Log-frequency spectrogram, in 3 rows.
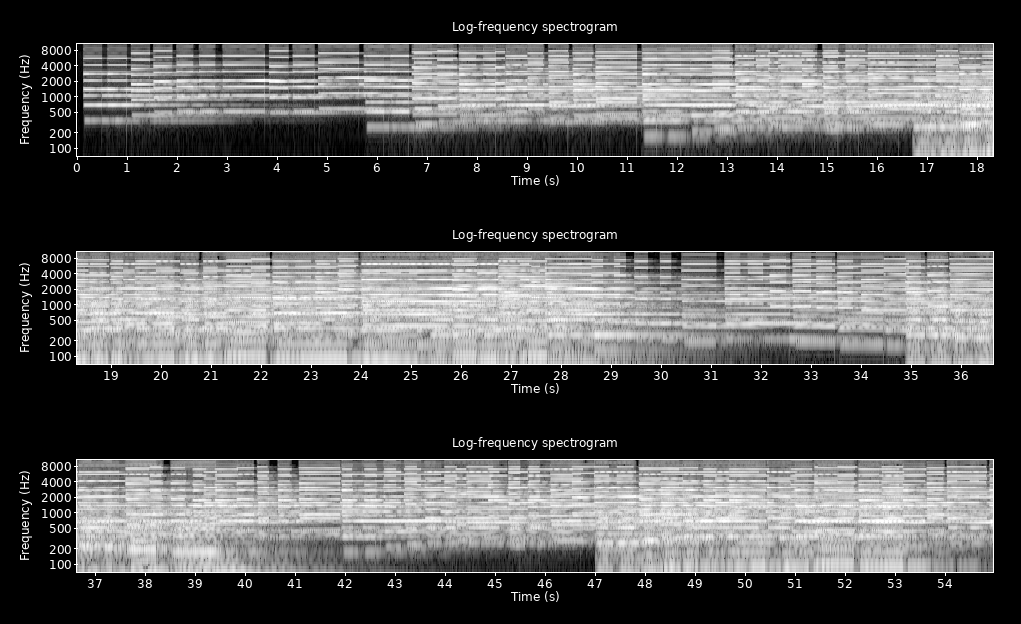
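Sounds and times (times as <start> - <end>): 
organ playing a fugue on bass bombarde stop: 0.2 - 54.9.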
